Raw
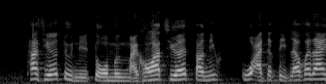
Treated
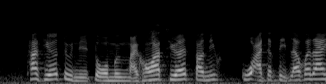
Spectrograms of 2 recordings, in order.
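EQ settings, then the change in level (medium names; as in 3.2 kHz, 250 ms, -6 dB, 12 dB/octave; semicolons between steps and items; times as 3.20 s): distance through air 280 m; bass shelf 180 Hz +10.5 dB; -2.0 dB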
